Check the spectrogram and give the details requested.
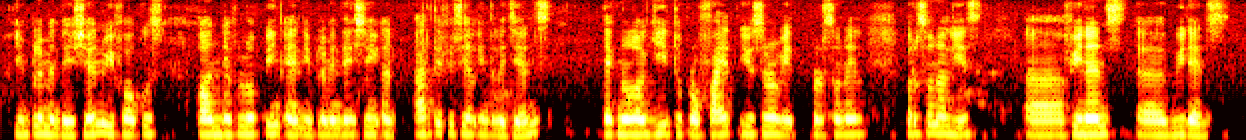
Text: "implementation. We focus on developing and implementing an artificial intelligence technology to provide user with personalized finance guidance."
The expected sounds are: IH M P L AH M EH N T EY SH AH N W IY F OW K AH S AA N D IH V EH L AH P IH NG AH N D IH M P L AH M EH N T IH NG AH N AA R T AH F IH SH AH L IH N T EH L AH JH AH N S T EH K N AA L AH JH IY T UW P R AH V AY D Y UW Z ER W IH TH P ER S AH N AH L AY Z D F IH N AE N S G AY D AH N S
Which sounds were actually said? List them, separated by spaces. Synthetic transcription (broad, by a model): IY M P L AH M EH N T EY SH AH N W IY F OW K AH S AA N D IH V EH L AH P IH NG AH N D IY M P L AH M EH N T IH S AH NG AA R T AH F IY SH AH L IH N T EH L AH JH AH N S T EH K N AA L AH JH IY T UW P R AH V AY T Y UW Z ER W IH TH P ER S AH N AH N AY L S F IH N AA N S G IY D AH N S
